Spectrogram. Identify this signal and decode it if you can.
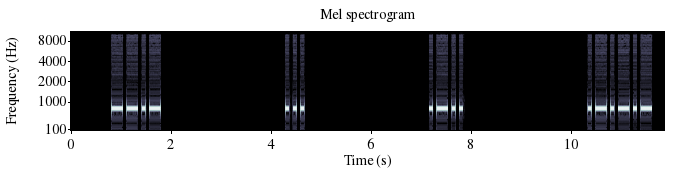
Morse code, heard as a keyed tone, about 16 wpm, spaced as for 3 wpm, 800 Hz. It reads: QSL.
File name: Q Calls / Q Calls-mp3s / Q Calls sppc @5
